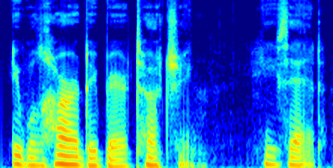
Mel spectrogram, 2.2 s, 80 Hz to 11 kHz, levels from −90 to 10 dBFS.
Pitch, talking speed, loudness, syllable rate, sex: 145 Hz, 190 wpm, -20 LUFS, 4.8 syllables/s, female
